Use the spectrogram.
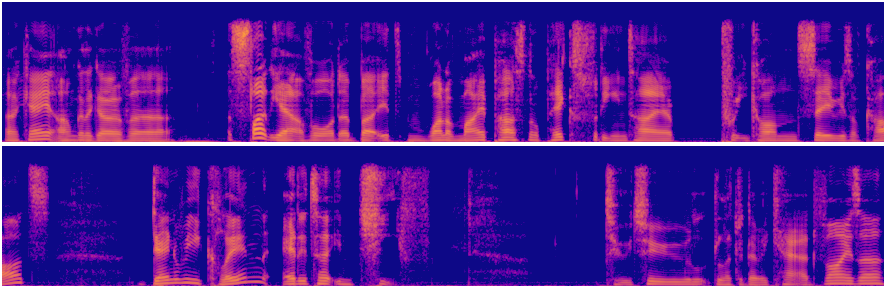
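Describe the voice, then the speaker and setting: Moderate pace, medium pitch and ordinary pitch variation from a man in a normal speaking voice. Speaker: podcast co-host. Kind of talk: casual chat.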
